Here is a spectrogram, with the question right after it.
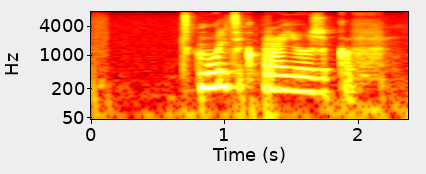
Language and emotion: Russian, neutral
